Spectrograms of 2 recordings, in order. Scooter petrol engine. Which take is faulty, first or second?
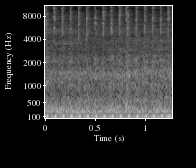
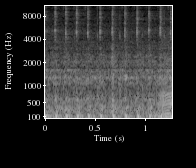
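second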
